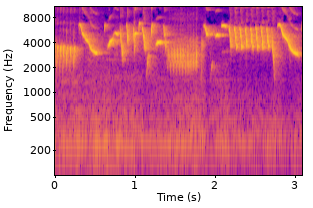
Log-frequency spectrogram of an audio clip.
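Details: Canary song used as a master recording to stimulate canaries to sing: varied rapid phrases of high whistled notes, sweeping downward trills, buzzy rolls and sustained tinny rattles switching every half second.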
